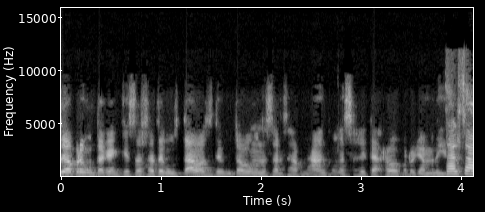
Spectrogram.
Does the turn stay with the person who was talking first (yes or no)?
no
